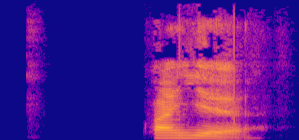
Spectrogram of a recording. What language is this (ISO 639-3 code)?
zho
